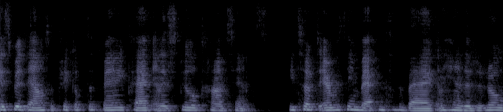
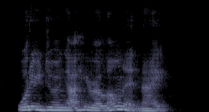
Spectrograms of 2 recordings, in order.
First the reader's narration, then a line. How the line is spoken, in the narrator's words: asked in a growl nearly as fierce as when he spoke into the L Street punks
